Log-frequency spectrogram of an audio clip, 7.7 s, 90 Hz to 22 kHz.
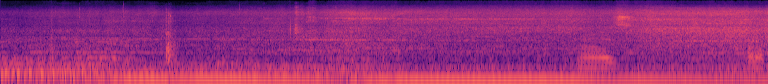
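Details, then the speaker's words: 2001 Chevy Silverado 5.3 Vortec V8 idling on the stock intake, before a Flowmaster Delta Force cold air intake install: a deep, steady, even exhaust idle, mean-sounding when cold, with no knocks or misses. Healthy. "intake what she sounds like over here for the exhaust she sounds absolutely mean especially when she's cold that's just awesome"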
